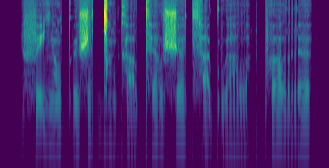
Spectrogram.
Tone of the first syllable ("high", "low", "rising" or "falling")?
falling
